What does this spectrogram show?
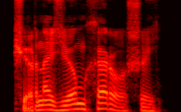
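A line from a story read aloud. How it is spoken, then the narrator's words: Pleased muttering. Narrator (Russian): довольно пробормотала она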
